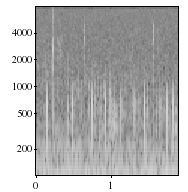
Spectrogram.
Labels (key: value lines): label: biophony, knock croak
recorder: SoundTrap 300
